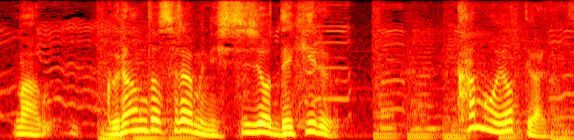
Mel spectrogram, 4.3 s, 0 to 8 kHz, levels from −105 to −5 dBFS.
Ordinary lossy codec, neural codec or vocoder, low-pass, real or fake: none; none; none; real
